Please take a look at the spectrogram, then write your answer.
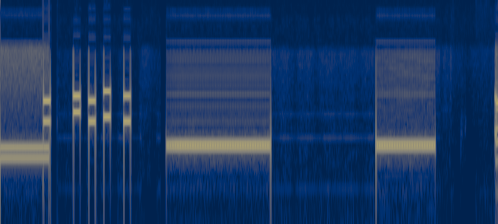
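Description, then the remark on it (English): A steady telephone dial tone cuts off into four quick keypad beeps, followed by two long ringing tones separated by a pause, as a phone number is dialed for a call on the radio show Brooke and Jubal in the Morning. The sounds are clear, with no voices. “There's a slight easterly wind in the air, and I think it is the perfect time to dial the phone number. So let's dial away.”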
